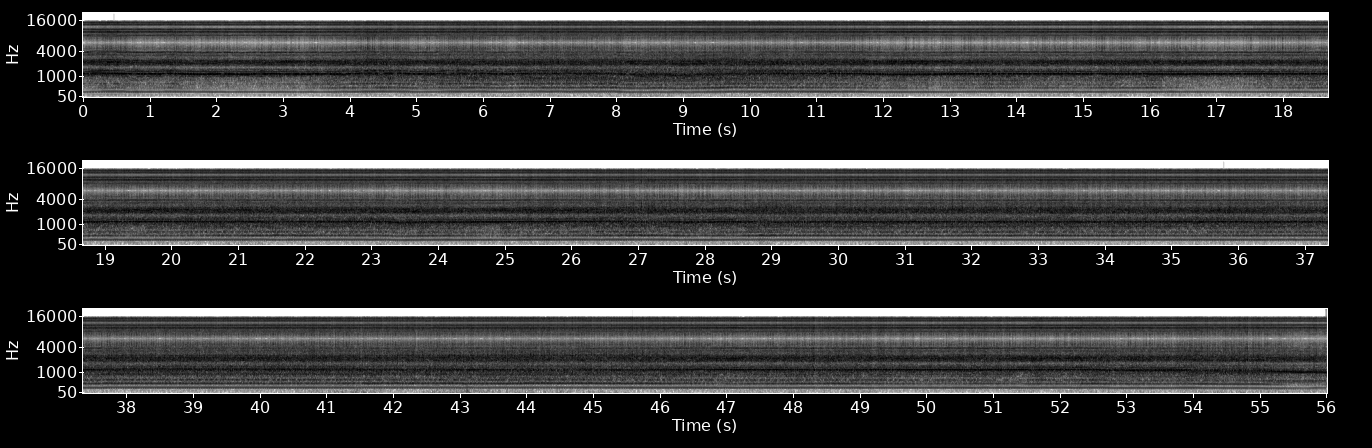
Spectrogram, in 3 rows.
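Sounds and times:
drone motors and propellers whining: 0.0 - 56.0.

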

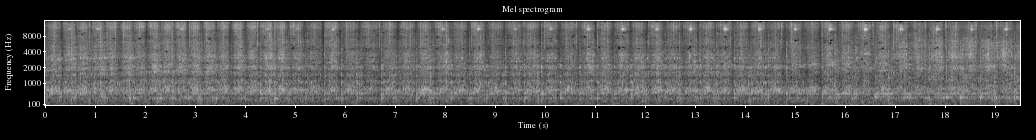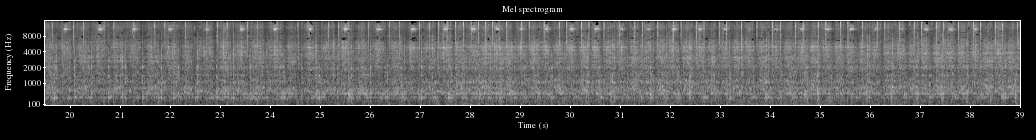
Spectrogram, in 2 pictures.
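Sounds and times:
engine chugging steadily: 0.0 - 39.0
saw blade rasping through log: 0.0 - 39.0.

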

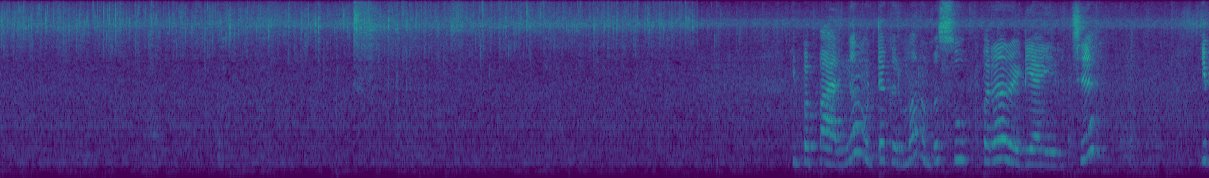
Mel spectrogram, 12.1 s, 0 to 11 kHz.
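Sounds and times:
gravy bubbling and sizzling: 0.0 - 12.0.

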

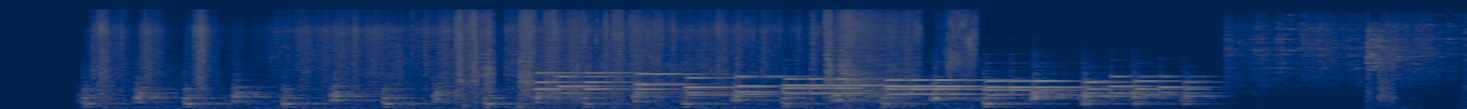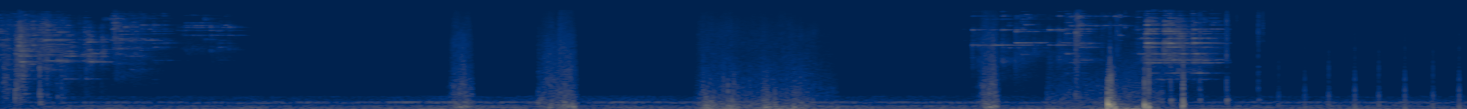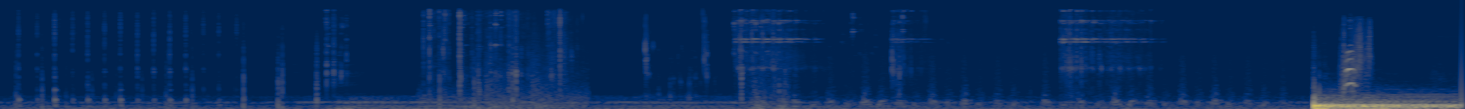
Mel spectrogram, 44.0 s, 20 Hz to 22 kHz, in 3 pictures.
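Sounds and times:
scuffing noise: 0.9 - 9.8
glass breaking: 12.3 - 17.1
glass shattering and crackling: 12.3 - 17.2, 24.6 - 27.0
low rumble: 42.5 - 43.9.

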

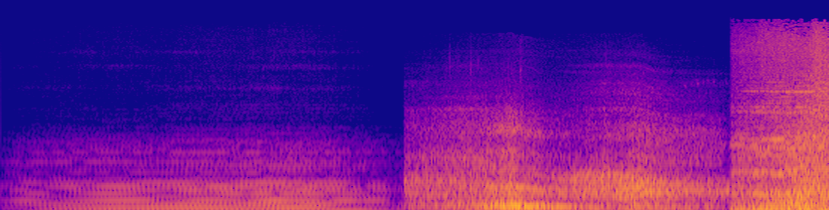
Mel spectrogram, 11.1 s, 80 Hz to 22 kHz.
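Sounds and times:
low rumbling whoosh: 5.4 - 11.0.

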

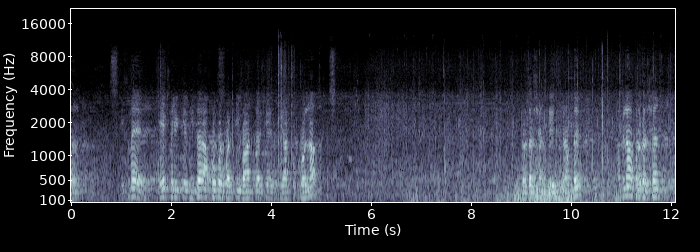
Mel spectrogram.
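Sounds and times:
boots jogging on pavement: 6.9 - 12.0.

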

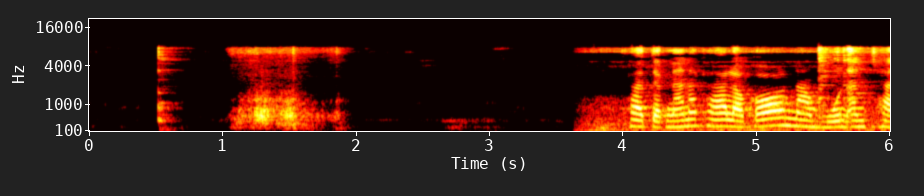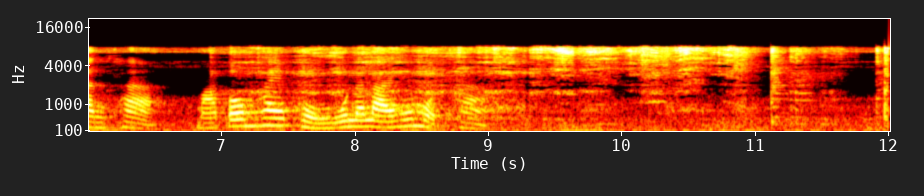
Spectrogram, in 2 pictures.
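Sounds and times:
metal ladle scraping saucepan: 5.5 - 5.9, 6.9 - 12.0.

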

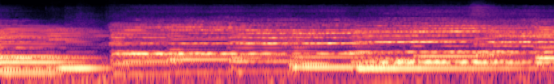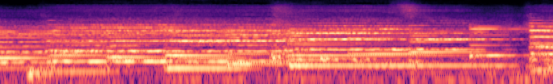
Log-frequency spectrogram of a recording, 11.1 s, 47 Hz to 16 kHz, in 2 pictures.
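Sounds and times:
youth choir singing: 1.1 - 11.0.

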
